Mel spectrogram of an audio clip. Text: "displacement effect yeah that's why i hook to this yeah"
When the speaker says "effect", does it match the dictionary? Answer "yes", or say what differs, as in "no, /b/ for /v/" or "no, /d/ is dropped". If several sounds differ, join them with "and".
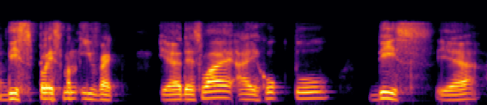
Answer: no, /k/ is dropped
